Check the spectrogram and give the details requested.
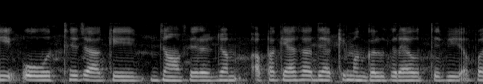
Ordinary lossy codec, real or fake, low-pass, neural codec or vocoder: none; fake; 7.2 kHz; codec, 24 kHz, 6 kbps, HILCodec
